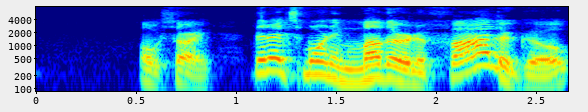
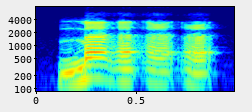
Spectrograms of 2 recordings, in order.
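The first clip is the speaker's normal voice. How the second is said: bleating ma-ah-ah again like a goat; one clear goat bleat. Shown as a demonstration. Reading to kids, the goat's bleat once more. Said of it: "This is".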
